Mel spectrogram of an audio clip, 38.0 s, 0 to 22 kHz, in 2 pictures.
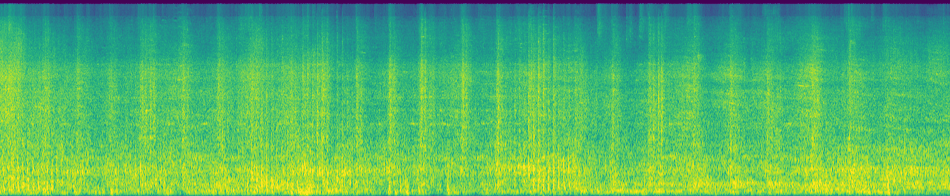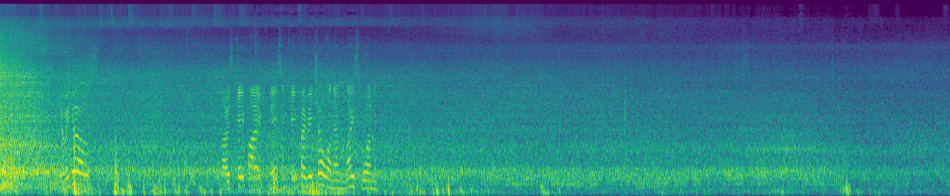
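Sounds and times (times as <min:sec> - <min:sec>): train wheels clacking over rail joints: 0:00.0 - 0:19.2
freight train rumbling past: 0:00.0 - 0:36.6.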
